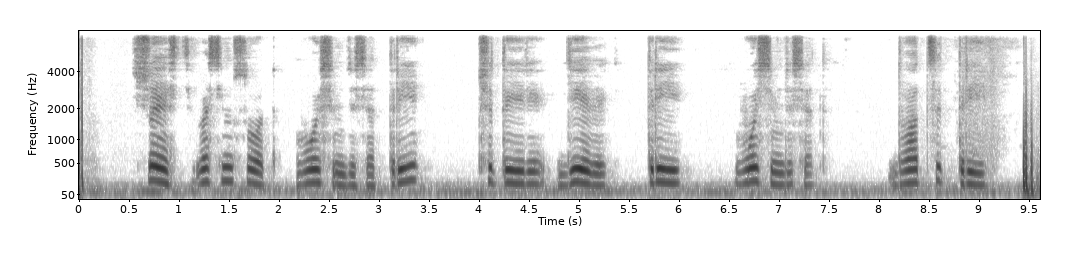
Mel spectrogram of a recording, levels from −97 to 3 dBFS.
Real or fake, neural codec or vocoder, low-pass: fake; vocoder, 44.1 kHz, 128 mel bands every 256 samples, BigVGAN v2; 7.2 kHz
